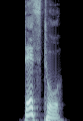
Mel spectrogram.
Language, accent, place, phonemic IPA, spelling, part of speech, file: German, Germany, Berlin, /ˈdɛstoː/, desto, conjunction, De-desto.ogg
- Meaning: 1. the (forming the parallel comparative with je) 2. used instead of je in the je ... desto construction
